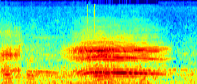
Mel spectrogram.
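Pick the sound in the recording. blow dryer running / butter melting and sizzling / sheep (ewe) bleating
sheep (ewe) bleating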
